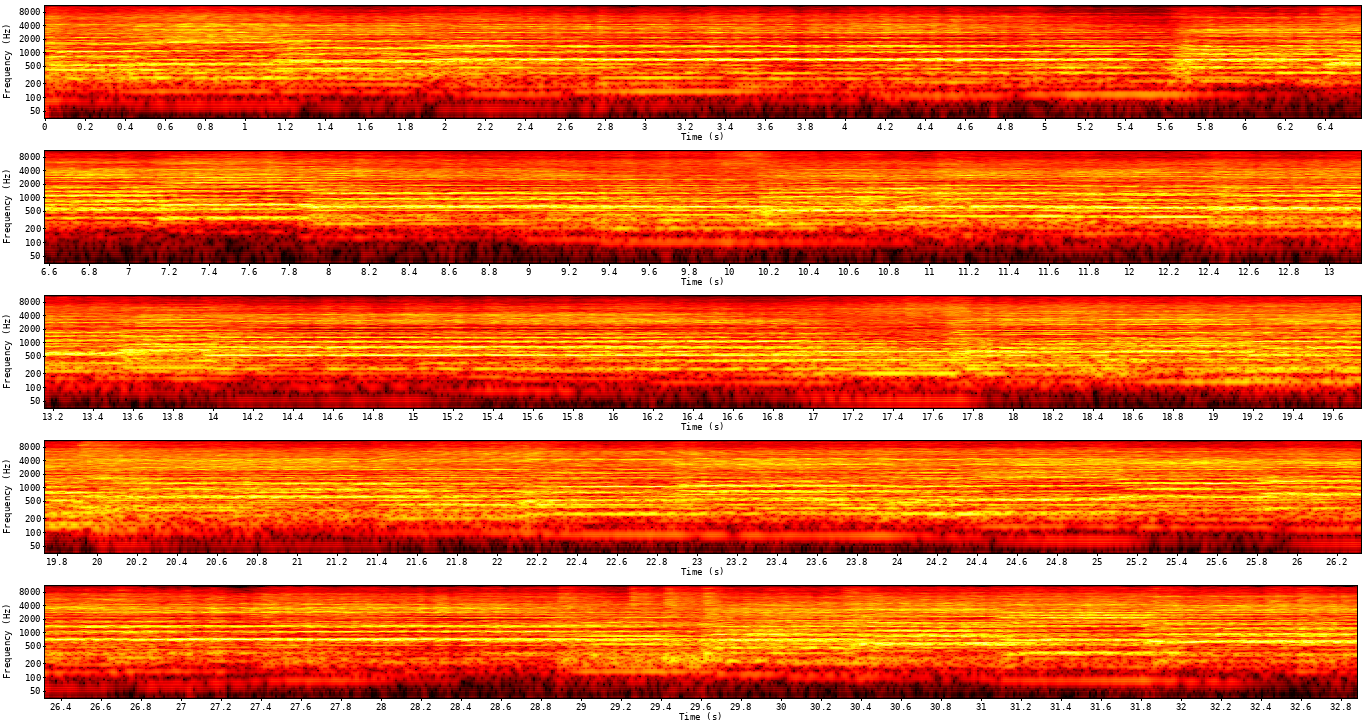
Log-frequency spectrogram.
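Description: A national anthem played as a recording, a choir singing with orchestral accompaniment in held, steady phrases.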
